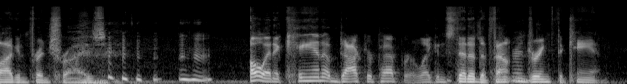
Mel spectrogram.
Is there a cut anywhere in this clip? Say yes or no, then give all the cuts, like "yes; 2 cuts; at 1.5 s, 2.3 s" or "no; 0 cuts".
no; 0 cuts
